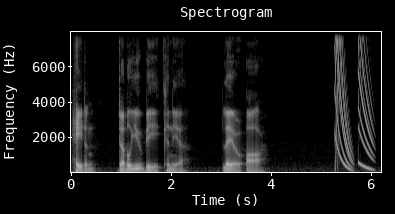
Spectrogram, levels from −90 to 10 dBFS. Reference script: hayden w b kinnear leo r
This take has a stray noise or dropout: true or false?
true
